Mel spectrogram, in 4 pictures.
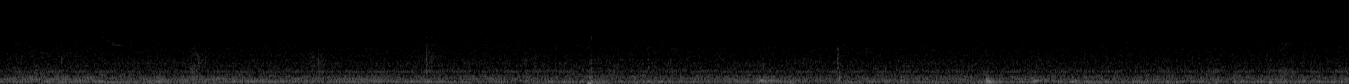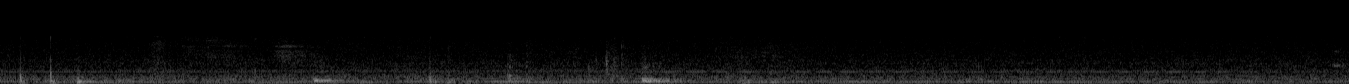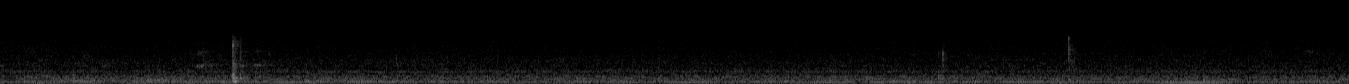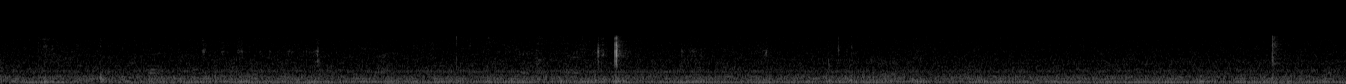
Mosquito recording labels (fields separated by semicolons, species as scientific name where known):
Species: no mosquito; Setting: insect culture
